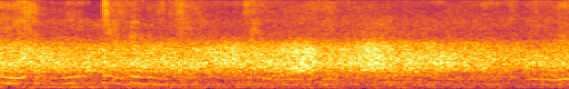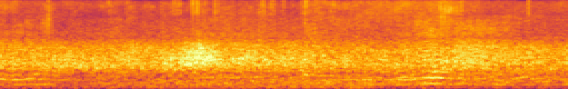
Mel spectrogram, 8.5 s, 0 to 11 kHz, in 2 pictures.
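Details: Early-spring hive traffic of honeybees at the landing board of hive Furzeleigh L3, 22 February 2019. A continuous broad drone carries faint, wavering buzzy tones that swell and fade as individual bees fly past.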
